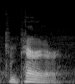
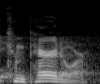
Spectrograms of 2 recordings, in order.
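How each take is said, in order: First: The final syllable is emphasized and stressed. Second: The final syllable is weak and unstressed.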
